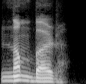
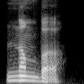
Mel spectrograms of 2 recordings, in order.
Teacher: American will always speak this letter R, but British won't speak this letter R if it comes after vowel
